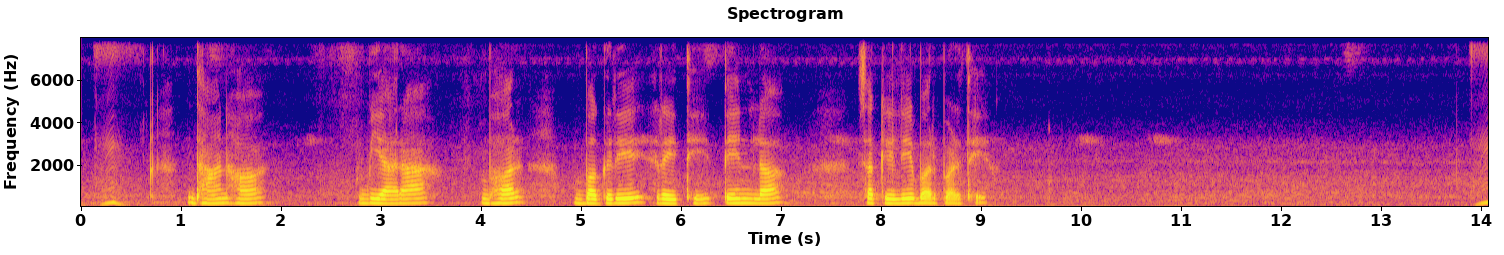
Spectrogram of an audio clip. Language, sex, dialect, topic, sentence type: Chhattisgarhi, female, Eastern, agriculture, statement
